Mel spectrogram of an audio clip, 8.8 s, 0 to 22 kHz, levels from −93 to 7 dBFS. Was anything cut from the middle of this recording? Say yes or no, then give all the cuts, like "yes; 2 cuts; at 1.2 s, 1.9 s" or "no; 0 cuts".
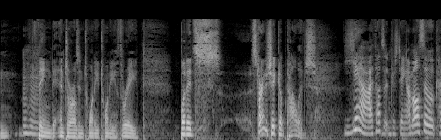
yes; 2 cuts; at 1.5 s, 7.6 s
